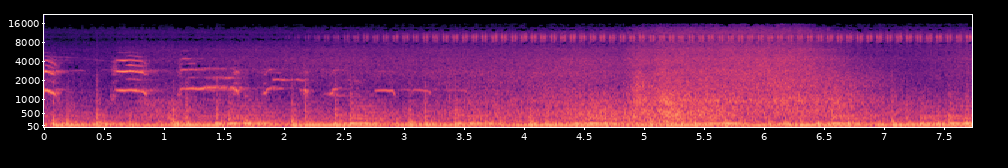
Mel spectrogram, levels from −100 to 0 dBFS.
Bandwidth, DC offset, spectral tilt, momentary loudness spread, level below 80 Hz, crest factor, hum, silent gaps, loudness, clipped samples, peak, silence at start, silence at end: 14.5 kHz; under 0.1%; -5 dB/octave; 4 LU; -28 dBFS; 14 dB; none; none; -24 LUFS; under 0.1%; -8 dBFS; 0 s; 0 s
